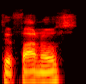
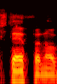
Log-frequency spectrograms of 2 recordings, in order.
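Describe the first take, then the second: First: The name ends with an s sound. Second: The name ends in a vowel, without s. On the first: It is the Greek form of the name. The speaker calls it right. "but it's Stefanos" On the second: It is the Italian form of the name. The speaker calls it wrong. "I'm used to speaking in Italian, so I say Stefano"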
